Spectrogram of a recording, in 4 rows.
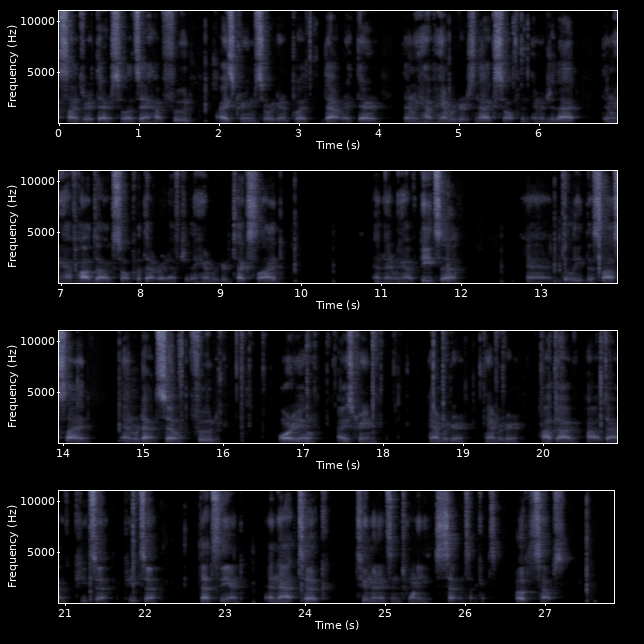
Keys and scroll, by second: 13.7 BackSpace, 16.2 Right, 17.9 Right, 21.3 Right, 21.9 Right.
